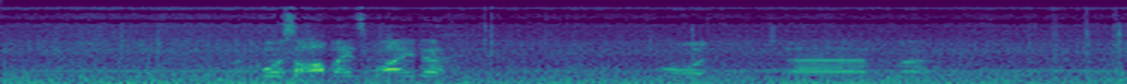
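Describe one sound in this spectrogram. An engine rumbles steadily close by.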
